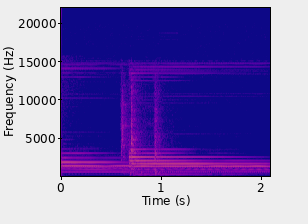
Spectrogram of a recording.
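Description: Danganronpa 2 announcement chime: two bright bell-like tones ringing out in quick succession, then a sustained shimmering decay, clear and alone.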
